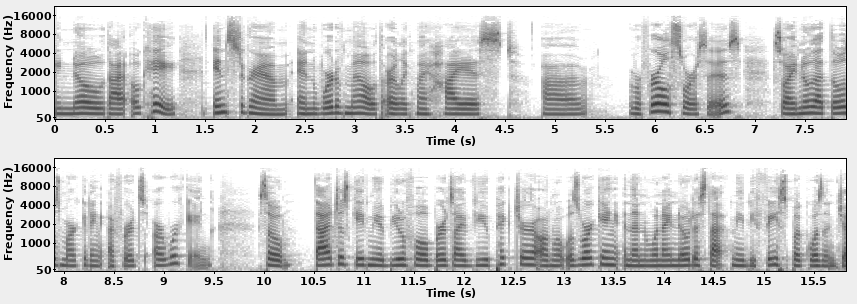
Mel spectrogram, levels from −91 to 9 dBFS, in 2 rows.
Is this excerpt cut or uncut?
cut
